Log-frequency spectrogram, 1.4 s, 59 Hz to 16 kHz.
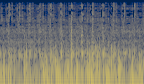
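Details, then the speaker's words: Restored Seagull 40 Plus two-stroke outboard running in the water at the beach after warming up: a quick, even rattling beat with no misses or stumbles; normal running, ready for sea trials. "Here we go, wish me luck. Yeah, it's beautiful. It's doing everything it should. I mean, I assume it's doing everything it should."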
